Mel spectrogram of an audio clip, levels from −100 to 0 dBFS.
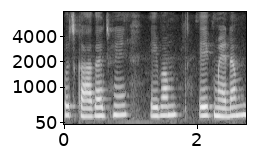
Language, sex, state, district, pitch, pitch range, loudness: Hindi, female, Chhattisgarh, Balrampur, 235 Hz, 230-250 Hz, -14 LUFS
